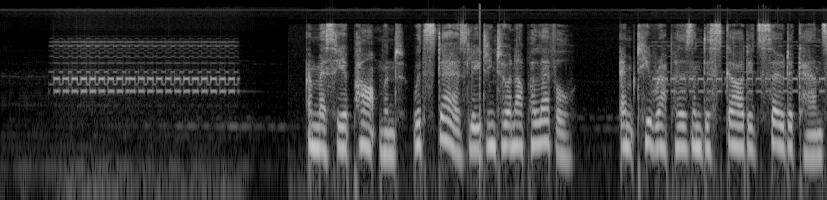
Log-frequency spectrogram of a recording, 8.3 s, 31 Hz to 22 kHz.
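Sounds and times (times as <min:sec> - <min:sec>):
telephone ringing with a bright electronic trill in a messy apartment: 0:00.5 - 0:02.6, 0:06.2 - 0:08.2
speech: 0:03.1 - 0:08.2.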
